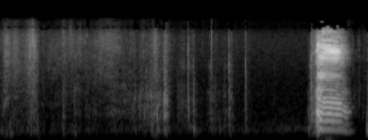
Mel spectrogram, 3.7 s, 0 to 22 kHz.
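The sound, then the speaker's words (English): Soft scraping and tapping of the cardboard lid of a long, narrow chocolate box, about 15 by 6 inches, then a loud, buzzy, fart-like squawk at the end as the lid is put down, with a strong pitched, reedy tone lasting about half a second. “I was just putting the lid down and I discovered that it farts. It makes some really strange noises, and I'm going to demonstrate to you.”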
